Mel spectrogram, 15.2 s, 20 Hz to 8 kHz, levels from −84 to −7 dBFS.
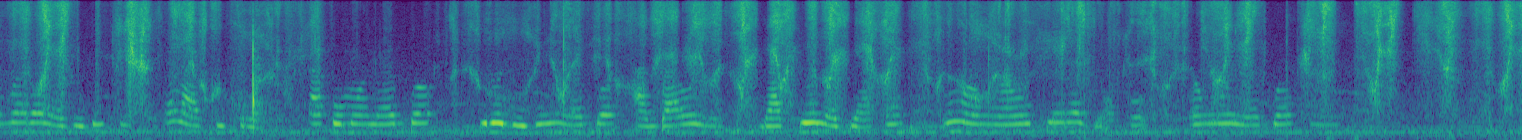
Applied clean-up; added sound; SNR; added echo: none; Hands; -4 dB; none.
